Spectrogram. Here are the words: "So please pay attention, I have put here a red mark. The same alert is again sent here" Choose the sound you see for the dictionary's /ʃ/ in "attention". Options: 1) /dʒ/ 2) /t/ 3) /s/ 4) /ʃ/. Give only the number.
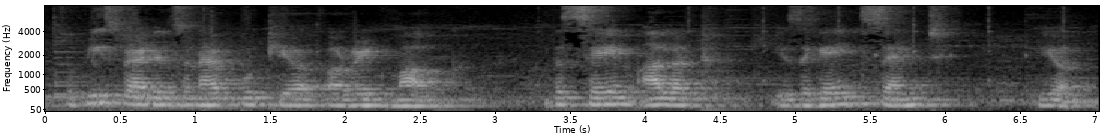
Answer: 3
